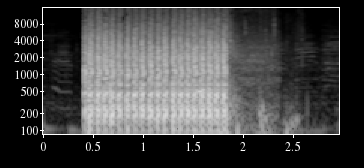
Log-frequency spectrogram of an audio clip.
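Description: A firing squad opens fire in an execution under the Cuban regime, with a loud, rapid burst of many shots run together for about a second and a half, then a rough, fading tail of echo.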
